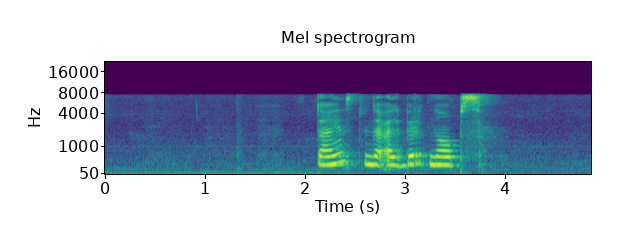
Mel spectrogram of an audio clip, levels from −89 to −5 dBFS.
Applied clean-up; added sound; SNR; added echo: none; none; none; none.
